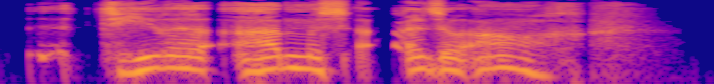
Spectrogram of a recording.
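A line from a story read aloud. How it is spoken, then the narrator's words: Muttered to himself. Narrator (German): murmelte vor sich hin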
